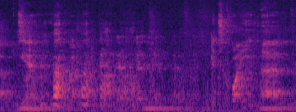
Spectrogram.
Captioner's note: audience laughter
